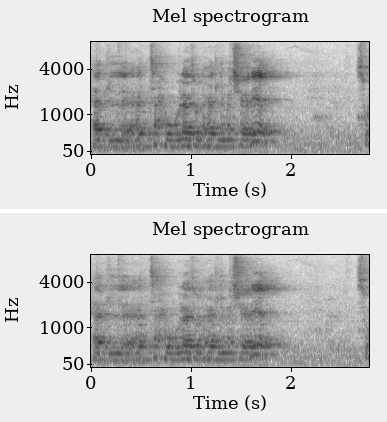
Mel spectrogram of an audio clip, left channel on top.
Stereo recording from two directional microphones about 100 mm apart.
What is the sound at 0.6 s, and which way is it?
A man's voice, 5° left (ahead or behind).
